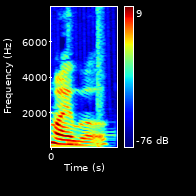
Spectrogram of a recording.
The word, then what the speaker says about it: Millo: It is pronounced Milo. It should be spelled like Milo, but I put two L's on their certificate.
